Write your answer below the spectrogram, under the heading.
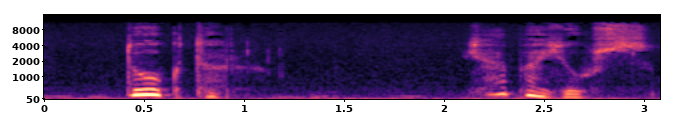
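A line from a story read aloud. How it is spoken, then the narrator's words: Old man whispering. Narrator (Russian): шепнул старик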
